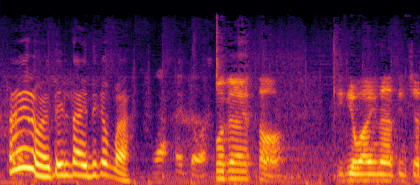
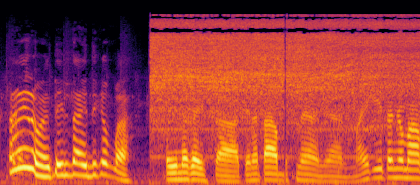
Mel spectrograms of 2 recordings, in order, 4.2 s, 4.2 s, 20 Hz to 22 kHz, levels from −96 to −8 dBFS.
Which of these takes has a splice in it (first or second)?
second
